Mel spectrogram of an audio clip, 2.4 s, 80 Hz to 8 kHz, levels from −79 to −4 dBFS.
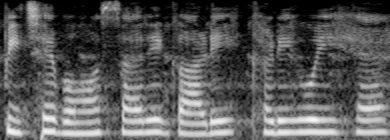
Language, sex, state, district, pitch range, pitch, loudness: Hindi, female, Chhattisgarh, Raipur, 240-255 Hz, 245 Hz, -14 LUFS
